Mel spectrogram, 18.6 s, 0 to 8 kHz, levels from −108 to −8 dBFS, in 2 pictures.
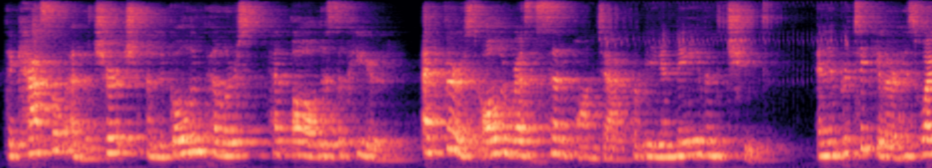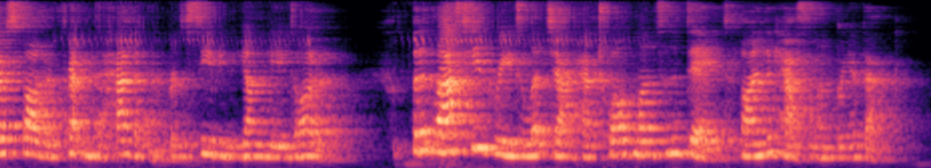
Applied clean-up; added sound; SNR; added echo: neural separator model SepFormer DNS4.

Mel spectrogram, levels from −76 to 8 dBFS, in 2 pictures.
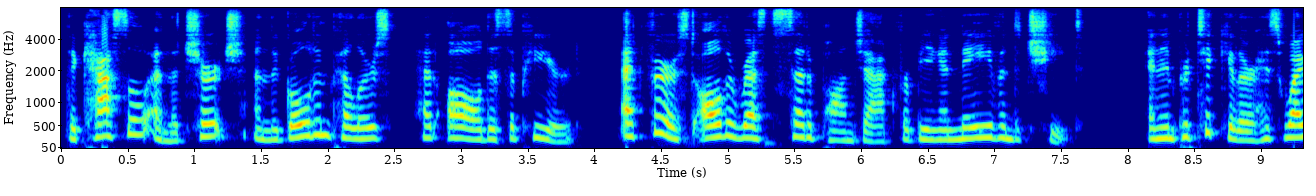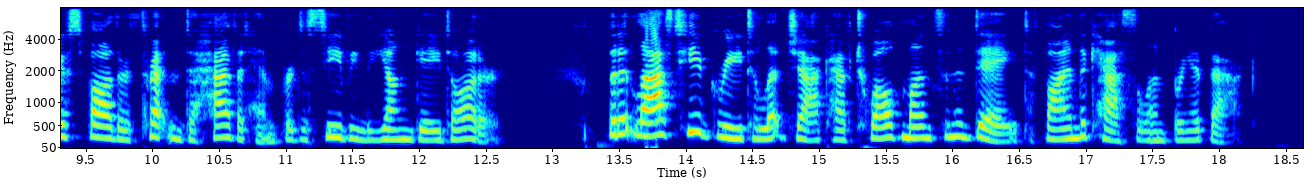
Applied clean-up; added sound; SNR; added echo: none; none; none; none.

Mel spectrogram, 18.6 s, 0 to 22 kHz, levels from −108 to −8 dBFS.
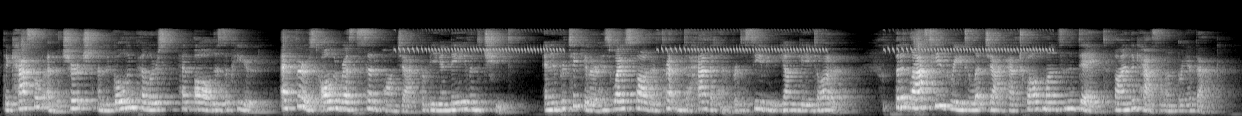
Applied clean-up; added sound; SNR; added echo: none; Cricket; 17 dB; reverberation time 0.8 s.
